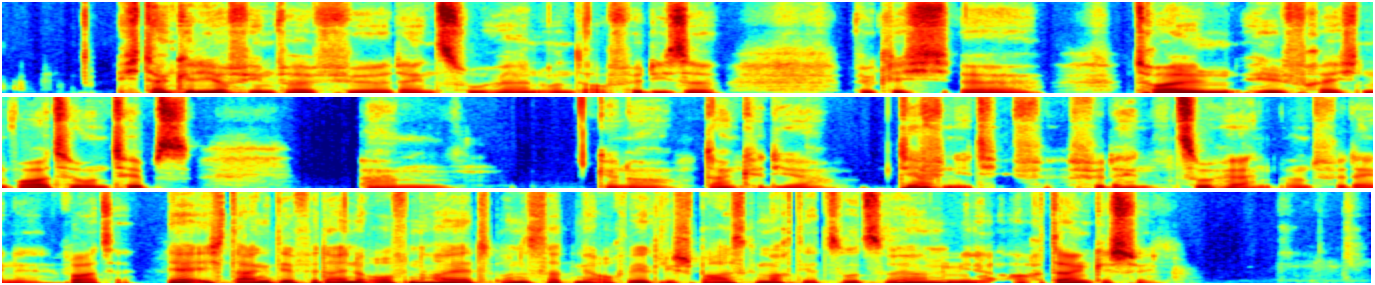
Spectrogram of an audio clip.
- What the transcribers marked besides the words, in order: other background noise
- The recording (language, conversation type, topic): German, advice, Wie finde ich heraus, welche Werte mir wirklich wichtig sind?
